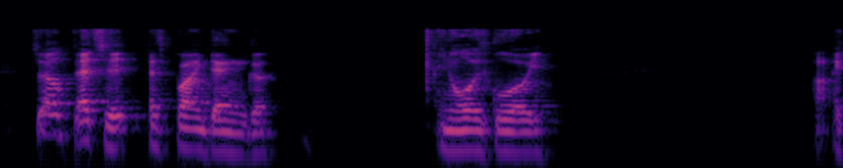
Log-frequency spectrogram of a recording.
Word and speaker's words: Denlinger: It's Denlinger. Soft G.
